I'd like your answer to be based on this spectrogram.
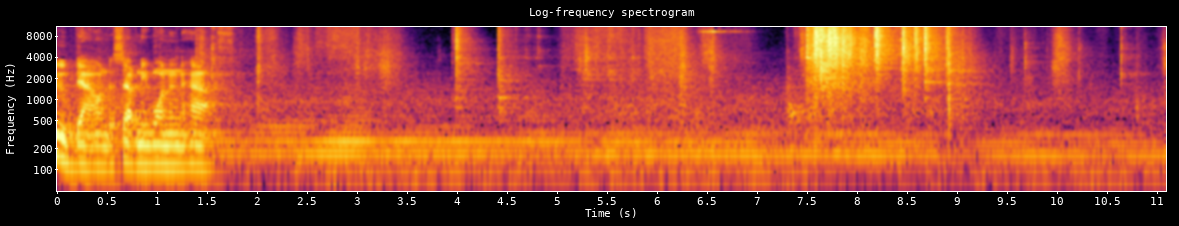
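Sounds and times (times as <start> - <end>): steady low hum: 0.0 - 11.0
tape measure scraping on metal: 5.0 - 6.7.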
